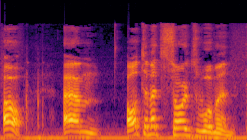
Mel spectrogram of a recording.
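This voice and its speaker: A man's voice: on the high side, sing-song, measured pace, a little hiss or hum. A man giving casual, hesitant video game commentary, often groping for words as he explains characters. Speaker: game streamer.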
